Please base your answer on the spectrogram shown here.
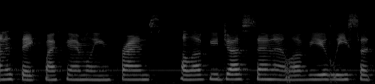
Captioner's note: speaking spanish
